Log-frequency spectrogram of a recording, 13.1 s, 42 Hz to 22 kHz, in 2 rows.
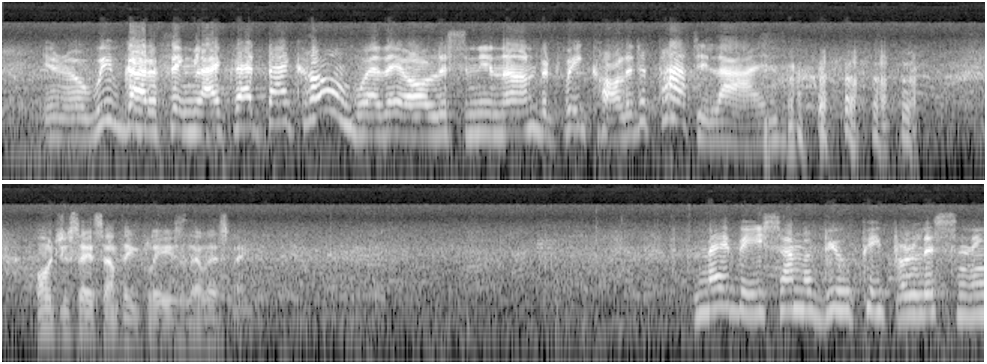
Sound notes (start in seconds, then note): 5.0 men laughing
